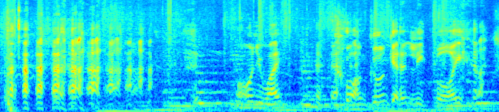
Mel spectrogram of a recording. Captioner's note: boys laughing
